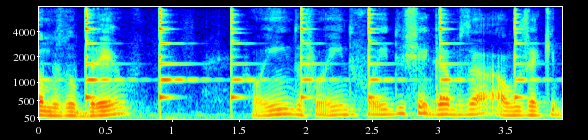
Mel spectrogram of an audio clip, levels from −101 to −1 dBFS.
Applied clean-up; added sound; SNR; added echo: none; Dishes, pots, and pans; 4 dB; none.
